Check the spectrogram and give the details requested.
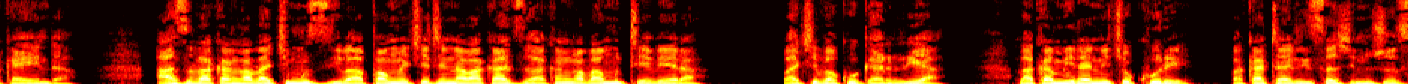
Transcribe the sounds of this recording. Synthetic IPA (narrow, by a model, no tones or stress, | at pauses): kaeːnda | as̬iʋakaŋɡaʋat͡ʃimuziʋapamwe̞t͡ʃe̞t̬e̞naʋakad͡ziʋakaŋɡaʋamute̞ʋe̞ːɾa | ʋat͡ʃib͡vakuɡʱaririːa | ʋakamiɾane̞t͡ʃo̞kʰuɾe̞ | ʋakatarisaʐin̤uʐo̞ːs̬e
